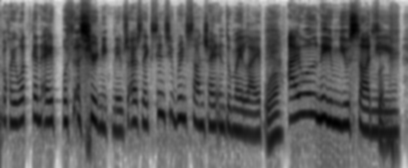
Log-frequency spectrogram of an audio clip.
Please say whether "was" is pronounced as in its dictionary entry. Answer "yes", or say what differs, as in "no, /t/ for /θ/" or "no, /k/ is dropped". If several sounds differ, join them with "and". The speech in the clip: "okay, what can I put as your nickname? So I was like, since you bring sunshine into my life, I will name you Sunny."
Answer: no, /s/ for /z/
